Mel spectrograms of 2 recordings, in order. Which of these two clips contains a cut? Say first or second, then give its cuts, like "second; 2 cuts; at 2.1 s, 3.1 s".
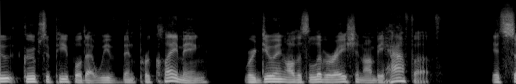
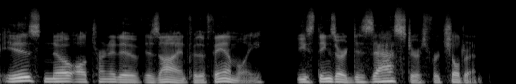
second; 2 cuts; at 1.4 s, 2.8 s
